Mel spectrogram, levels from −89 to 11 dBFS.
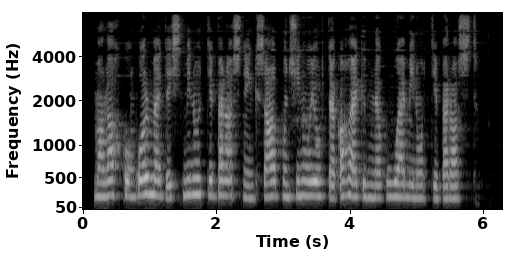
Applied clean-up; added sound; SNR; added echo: neural mask model DeepFilterNet 3.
